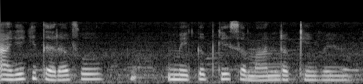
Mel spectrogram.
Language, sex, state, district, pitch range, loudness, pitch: Hindi, female, Uttar Pradesh, Lalitpur, 210-240 Hz, -17 LUFS, 225 Hz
